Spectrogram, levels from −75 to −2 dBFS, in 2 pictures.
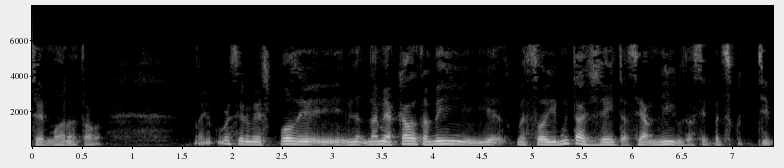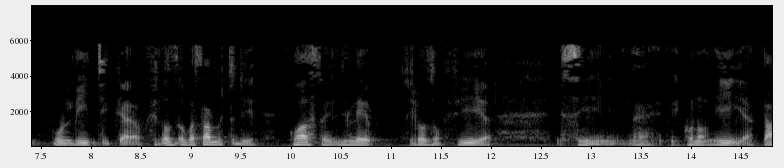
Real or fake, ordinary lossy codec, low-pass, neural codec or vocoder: fake; MP3, 24 kbps; 7.2 kHz; codec, 16 kHz, 4 kbps, FreqCodec, larger model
